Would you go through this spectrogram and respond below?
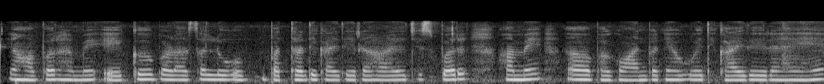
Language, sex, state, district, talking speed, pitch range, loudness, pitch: Hindi, female, Chhattisgarh, Bilaspur, 165 wpm, 205-220 Hz, -18 LUFS, 210 Hz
